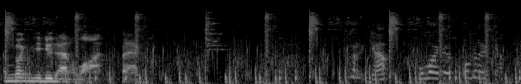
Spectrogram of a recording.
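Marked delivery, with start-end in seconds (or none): 3.4-4.0 imitating a hyped caster shout, higher; a hyped commentator's call; mock esports caster yell; mock hype call. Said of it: "That's not the way to say Ogre Kappa". 4.2-5.1 much higher, hammed-up caster cry; squealing imitation of a hyped commentator; mock hype call. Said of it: "That's not the way to say Ogre Kappa".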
